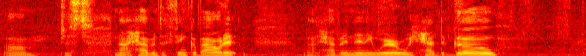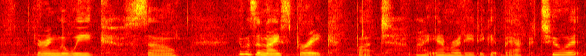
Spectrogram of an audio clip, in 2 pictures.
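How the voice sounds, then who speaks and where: Congested, gravelly-voiced woman chatting. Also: on the low side, unhurried, a little mellow, slight background noise, low-quality recording. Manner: rambling and chatty, self-correcting. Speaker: vlog host. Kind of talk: casual vlog chat.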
